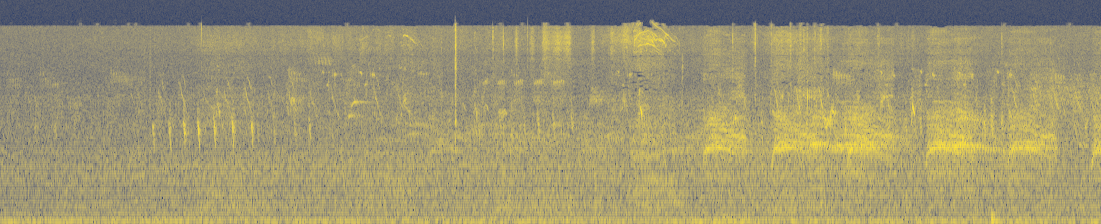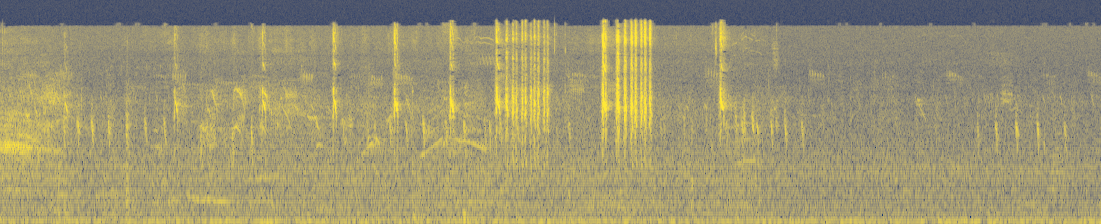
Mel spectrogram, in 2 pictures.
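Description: Wild birds calling: a run of harsh, caw-like calls a third of the way in, then a few short, sharp, noisy bursts, the loudest sounds, in the second half, over a steady low outdoor hum.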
